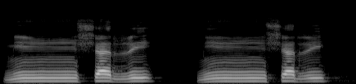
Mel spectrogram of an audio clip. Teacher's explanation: The ikhfa, and make the ra light.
